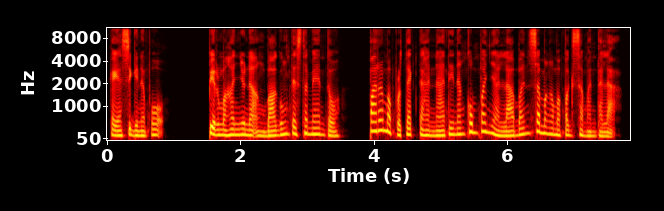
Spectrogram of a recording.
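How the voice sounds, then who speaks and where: A woman's voice: lively intonation, normal speed, no room sound, clean studio sound. A woman voicing a scheming young woman in an audio drama, falsely innocent and vicious underneath. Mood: sweetly manipulative. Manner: gentle coaxing that turns to shrill outrage.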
